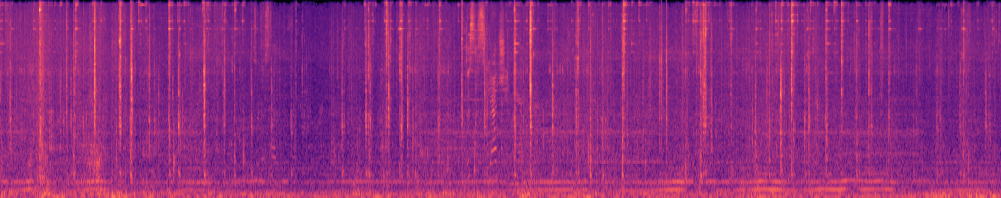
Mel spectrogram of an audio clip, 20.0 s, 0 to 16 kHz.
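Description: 2003 Land Rover Discovery 2's V8 engine running at low revs in the cabin as the truck crawls over rough ground, a steady low drone. Over it come frequent clicks and rattles as the body and loose contents jolt on the rocks.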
